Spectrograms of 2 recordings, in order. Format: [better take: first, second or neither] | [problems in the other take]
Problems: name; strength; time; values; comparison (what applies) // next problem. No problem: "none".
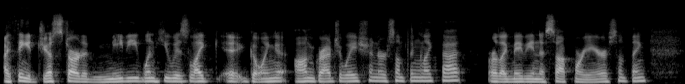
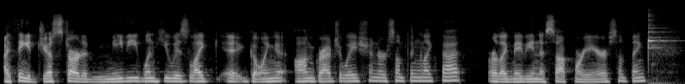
first | clattering dishes; noticeable; at 6.5 s; peak 4 dB below the speech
